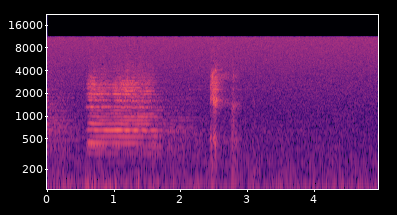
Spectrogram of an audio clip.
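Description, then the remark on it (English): A passing train's horn blares for about a second over a steady low rumble, followed by a brief sharper blast, then the rumble continues on its own. “Time out for the train.”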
